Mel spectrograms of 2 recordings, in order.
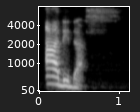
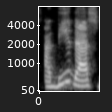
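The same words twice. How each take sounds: First: "Adidas" as AH-di-das; stress on first syllable. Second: "Adidas" as a-DEE-das; stress on second syllable. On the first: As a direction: hit the opening A of "Adidas". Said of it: "the accent is in the first syllable". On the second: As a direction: put the accent on the DI of "Adidas". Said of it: "you don't read it as". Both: Shown as a demonstration.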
